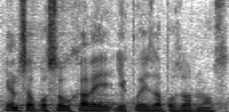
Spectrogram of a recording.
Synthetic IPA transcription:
cɛmt͡sopo̞slowxalɪɟɛkujɪzapo̞zo̞ɾnost̪

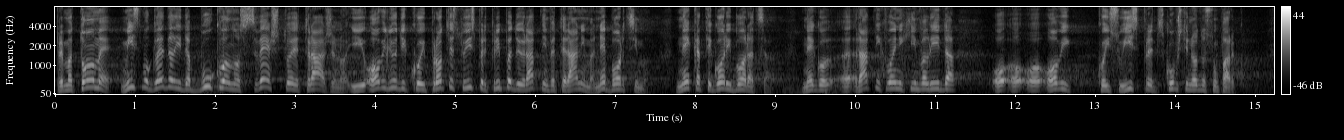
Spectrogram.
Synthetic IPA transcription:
pɾe̞mat̪o̞me̞miːsmo̞ɡle̞d̪alid̪abukʋalˠno̞sʋe̞ʃt̪o̞je̞t̪ɾaːʒe̞no̞̰ʔio̞ʋiʎuːd̪iko̞jipɾo̞t̪e̞st̪ujispɾe̞d̪̚pɾipad̪ajuɾat̪nimʋe̞t̪e̞ɾaːnima̰ne̞bo̞ɾt̪sima̰ | ne̞kat̪e̞ɡo̞ɾiːbo̞ɾat̪sa̰ | ne̞ɡo̞ɾat̪nixʋo̞jnixinʋaliːd̪a | ooʋi | ko̞jisuispɾe̞d̪skupʃt̪ined̪nosnoupa̰ɾku̥

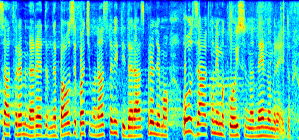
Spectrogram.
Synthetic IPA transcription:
saːt̪ʋɾe̞menaɾed̪oʋne̞pauzepat͡ɕe̞mo̞nast̪aʋit̪id̪aɾaspɾaʋʎamo̞ | ozaːko̞nimako̞jisunad̪ne̞ːʋnomɾe̞̰ːd̪u

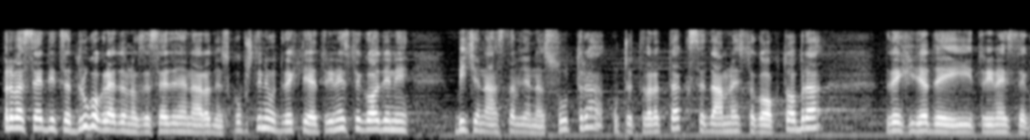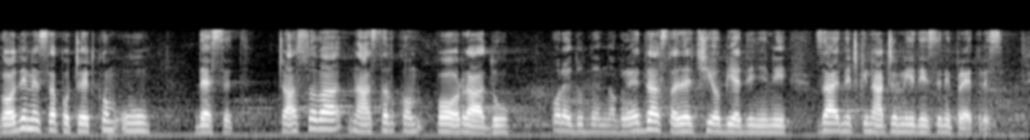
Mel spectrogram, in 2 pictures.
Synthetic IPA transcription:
pr̩ʋased̪nit̪sad̪ɾuɡo̞ɡɾed̪o̞ʋno̞ɡzaseːd̪aɲanaːɾo̞d̪no̞jskupʃt̪ineud̪ʋexiʎad̪et̪ɾiːnɛjst̪o̞jɡo̞d̪ini | bit͡ɕe̞nast̪aʋʎenasut̪ɾaut͡ʂet̪ʋr̩t̪akse̞d̪amnɛjst̪o̞ɡokt̪o̞ːbɾa | d̪ʋeːxiʎad̪eit̪ɾiːnɛjst̪e̞ɡo̞d̪ine̞sapo̞t͡ʂe̞ːt̪ko̞mu | d̪eset̪ | t͡ʃaso̞ʋanaːst̪aʋko̞mpo̞ɾaːd̪u | po̞ɾe̞ːd̪ud̪neːʋnoɡɾe̞ːd̪asleːd̪et͡ɕio̞bjed̪iɲe̞ni | zajed̪nit͡ʃkinaːt͡ʂelnije̞d̪inst̪ʋe̞nipɾeːt̪ɾes

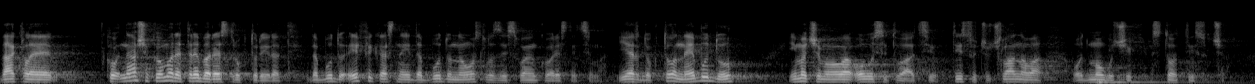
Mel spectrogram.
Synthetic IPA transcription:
d̪akle̞ | konaʃeko̞mo̞ɾe̞t̪ɾe̞baɾe̞st̪ɾukt̪uɾiːɾat̪i̥d̪abud̪uʔe̞fikasneid̪abud̪unaoslˠozisʋo̞jimko̞ɾisnḭt̪sḭma̰je̞ɾd̪o̞kt̪o̞ːne̞bud̪u | imat͡ɕe̞moʔo̞ʋusit̪uaːt̪sijṵt̪isut͡ʃut͡ʃlˠano̞ʋao̞d̪mo̞ɡut͡ɕixst̪o̞ːt̪isu̥t͡ɕḁ

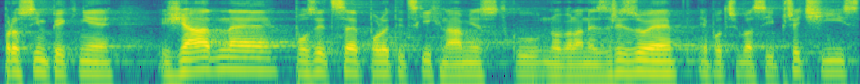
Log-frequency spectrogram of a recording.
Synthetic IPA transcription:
pɾo̞siːmpjɛkɲɛ | ʒaːdnɛːpo̞zɪt͡sɛpo̞lɪt̪ɪt͡skiːxnaːmɲɛst̪kuːnovɛlanɛzr̝ɪzujɛjɛpo̞t̪r̥ɛbasɪjipr̝̥ɛt͡ʃiːst̪̚

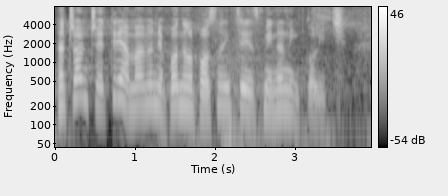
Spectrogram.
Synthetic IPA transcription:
nat͡ʂlaːnt͡ʃet̪iɾiamand̪manjepo̞d̪nelapo̞slˠanit̪sejasminanikolit͡ɕ

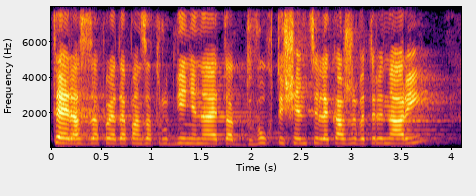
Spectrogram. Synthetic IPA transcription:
t̪ɛɾaszapɔvʲjad̪apanzat̪ɾud̪ɲeɲɛnaɛt̪ad̪̚d̪vuxt̪ɘɕɛnt̪sɘlɛkaʐɘvɛt̪ɛɾɘnaɾʲji

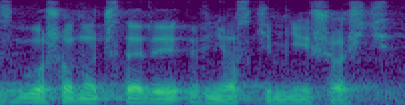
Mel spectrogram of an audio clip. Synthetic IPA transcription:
zɡwɔʂɔnɔt͡ʂt̪ɛɾɘvɲɔskʲimɲejʂɔɕt͡ɕi̥

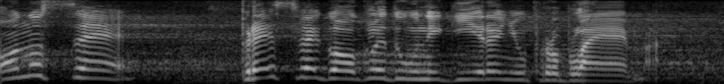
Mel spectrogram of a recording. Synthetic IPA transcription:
onose̞ | pɾeːsʋeɡaoɡle̞d̪auneɡiːɾaɲupɾobleːma̰

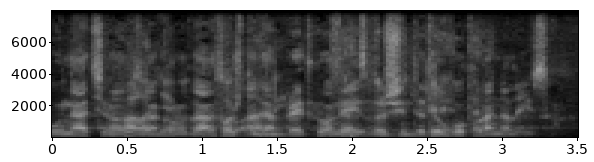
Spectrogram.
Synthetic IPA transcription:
unat̪sijonalːnozakkonod̪aːʋsʋuʔ̪ad̪apɾeːt̪xod̪noneizʋr̩ʃit̪ed̪uɡokuanaliːzu

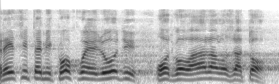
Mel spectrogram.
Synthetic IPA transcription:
ɾet̪sit̪e̞miko̞lkoje̞ʎuːd̪i | od̪ɡo̞ʋaːɾalo̞zat̪oː

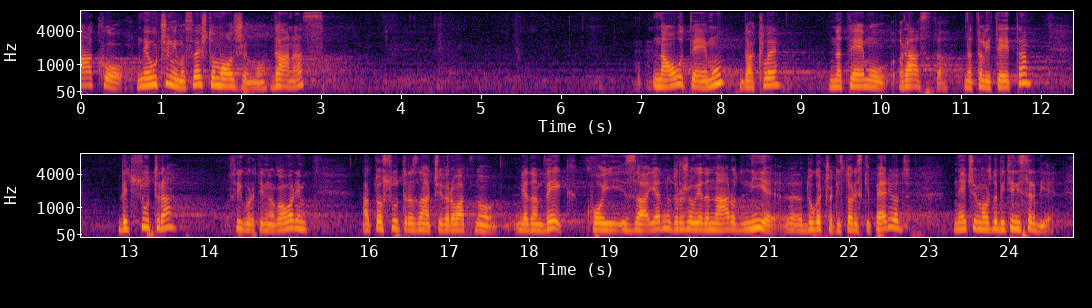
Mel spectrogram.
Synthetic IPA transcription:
akʰo̞ne̞ut͡ʃinimosʋe̞ʃt̪o̞mo̞ʒemod̪anas | nao̞ʋut̪e̞ːmud̪akle̞ | nat̪eːmuɾaːst̪a̰nat̪alit̪e̞ːt̪a | ʋe̞t͡ɕsut̪ɾa | fiɡuɾat̪iʋnoɡo̞ʋo̞ɾim | at̪o̞ːsut̪ɾaznaːt͡ʃiʋe̞ɾo̞ʋat̪no̞jed̪anʋeːkʰːo̞jizajed̪nud̪r̩ʒaʋuje̞d̪anːaːɾo̞d̪nije̞d̪uɡat͡ʃakist̪o̞ɾiskipe̞ɾio̞d̪ | ne̞ːt͡ɕe̞mo̞ʒd̪abit̪inisr̩bḭjḛ

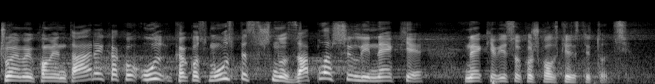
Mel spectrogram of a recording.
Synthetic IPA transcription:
t͡ʃujemoiko̞ment̪aːɾekakoʔukako̞smouspesʃnozaplˠaʃilinekʰe | neke̞ʋiso̞ko̞ʃkolˠskeinst̪it̪ṵːt̪sije

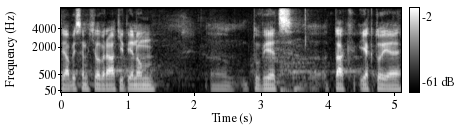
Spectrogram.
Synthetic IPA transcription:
jaːbɪxsɛmxcɛlvɾaːcɪt̪jɛno̞m | t̪uvɪjɛt͡s | t̪akjakt̪ojɛ

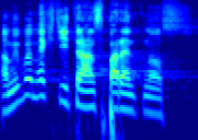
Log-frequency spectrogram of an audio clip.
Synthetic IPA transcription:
ʔamibuɟɛmɛxcʲiːtt̪ɾanspaɾɛnt̪nosc

